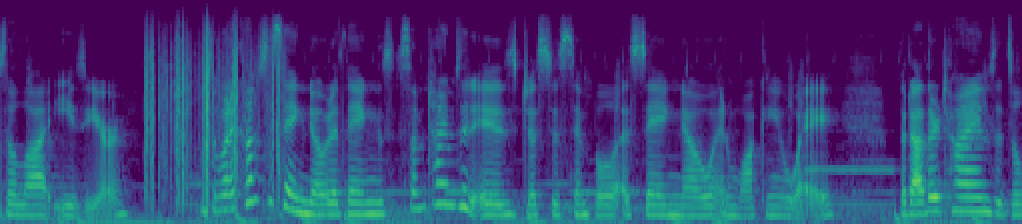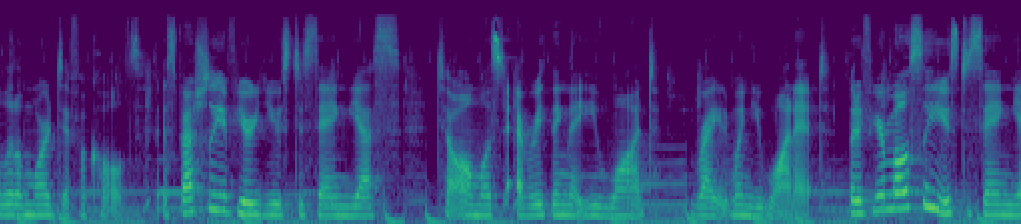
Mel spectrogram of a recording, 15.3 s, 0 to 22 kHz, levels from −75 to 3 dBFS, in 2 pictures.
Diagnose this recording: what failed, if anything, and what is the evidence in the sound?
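Cable scratch noise from 1.06 to 2.17 s: dense, uneven scratching only a few decibels below the sound, likely from a worn analogue cable or connector whose contact resistance fluctuated as it moved.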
